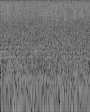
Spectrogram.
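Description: Rain pours down steadily as a dense, even hiss of falling water, faint and continuous with no other sounds.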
